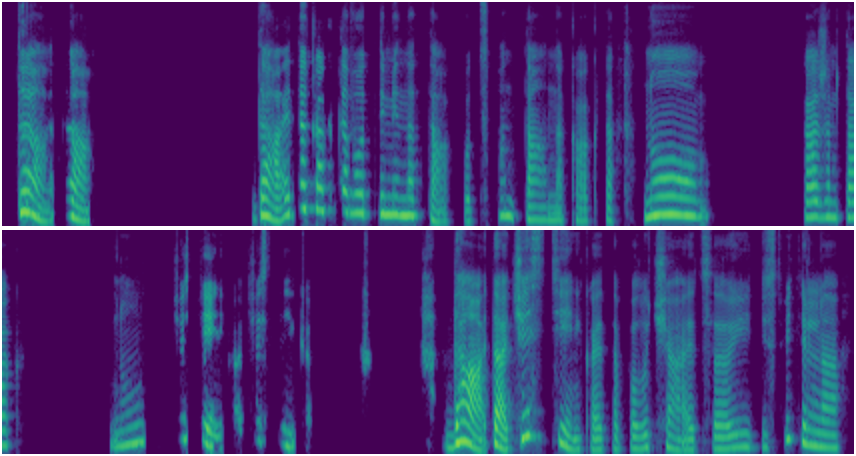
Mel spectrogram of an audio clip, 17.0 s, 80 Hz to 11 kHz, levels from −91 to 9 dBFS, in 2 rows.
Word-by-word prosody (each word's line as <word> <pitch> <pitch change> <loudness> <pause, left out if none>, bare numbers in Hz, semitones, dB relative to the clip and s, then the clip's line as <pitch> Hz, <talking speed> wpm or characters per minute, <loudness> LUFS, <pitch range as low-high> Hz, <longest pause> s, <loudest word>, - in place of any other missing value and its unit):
Да, 260 - +6 0.2
да. 195 -9 +2 1.6
Да, 235 -9 +4
это 255 +8 0
как-то 315 -2 -2
вот 275 0 -1
именно 255 -2 +4
так 160 -8 -7
вот 160 0 -12
спонтанно 190 -7 -6
как-то, - - -11 0.3
но, 245 0 +4 0.9
скажем 220 0 -1
так, 215 0 -5 0.9
ну 230 +4 -3 0.3
частенько, 235 - -2
частенько. 240 -6 -11 1.3
Да, 255 +8 +7
да - - +7
частенько 285 - -1
это 155 +2 -6
получается. 165 -2 -4
И 190 +2 -4
действительно, 190 - -3
225 Hz, 85 wpm, -24 LUFS, 180-260 Hz, 1.6 s, Да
